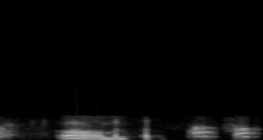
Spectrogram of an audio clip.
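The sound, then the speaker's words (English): A dog barks several times in uneven bursts, starting with a drawn-out, whining bark followed by shorter, sharper ones, loud against an otherwise quiet background, after somebody knocked at the door. “You got a dog? Yeah, I got a dog. Somebody knocked at the door.”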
